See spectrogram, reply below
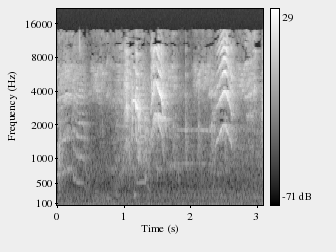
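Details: Ringneck parrots at feed time, captive colour forms: a few harsh, arched squawks over a noisy background, one loud screech mid-way and a rising-falling call near the end.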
